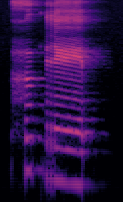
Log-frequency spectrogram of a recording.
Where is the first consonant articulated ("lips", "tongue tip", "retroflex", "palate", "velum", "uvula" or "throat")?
throat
